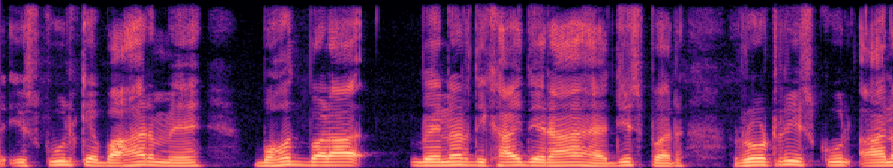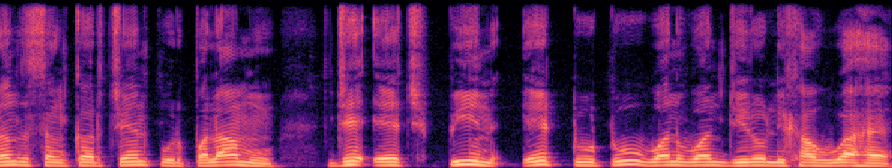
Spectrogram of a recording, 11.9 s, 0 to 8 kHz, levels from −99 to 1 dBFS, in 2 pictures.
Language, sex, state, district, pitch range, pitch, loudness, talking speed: Hindi, male, Jharkhand, Palamu, 135-155 Hz, 145 Hz, -14 LUFS, 145 wpm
